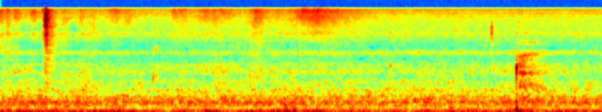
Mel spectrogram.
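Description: Quiet room tone of a small room, with a faint short knock about five seconds in.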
